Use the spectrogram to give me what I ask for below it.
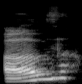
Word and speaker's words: of: all of those cases there is one word that's spelled with letter F but that has the V sound and that's the word of we really should spell it more like so the V sound itself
